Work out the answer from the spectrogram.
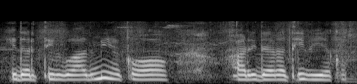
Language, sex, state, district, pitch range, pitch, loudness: Hindi, female, Bihar, Begusarai, 220-245 Hz, 225 Hz, -15 LUFS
